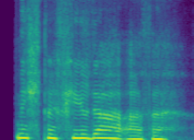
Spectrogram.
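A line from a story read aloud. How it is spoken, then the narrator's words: Sighing. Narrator (German): seufzte sie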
